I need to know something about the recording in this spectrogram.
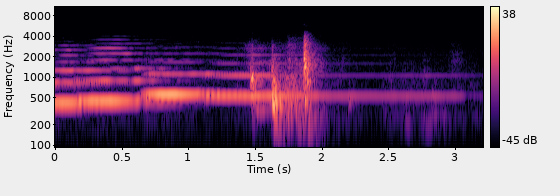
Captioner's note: door locking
